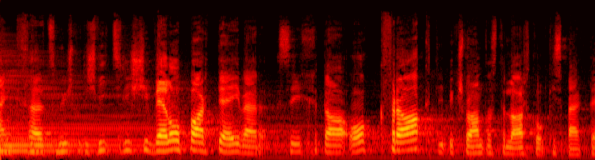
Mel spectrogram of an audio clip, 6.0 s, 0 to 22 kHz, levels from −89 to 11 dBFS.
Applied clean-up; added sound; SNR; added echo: none; Keyboard (musical); 15 dB; none.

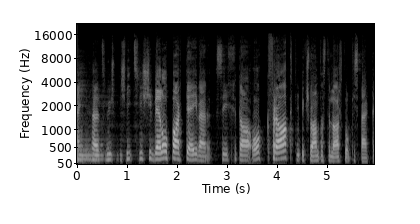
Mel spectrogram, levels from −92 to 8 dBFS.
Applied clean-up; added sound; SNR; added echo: neural mask model RNNoise.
